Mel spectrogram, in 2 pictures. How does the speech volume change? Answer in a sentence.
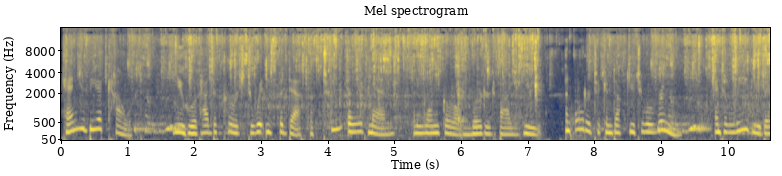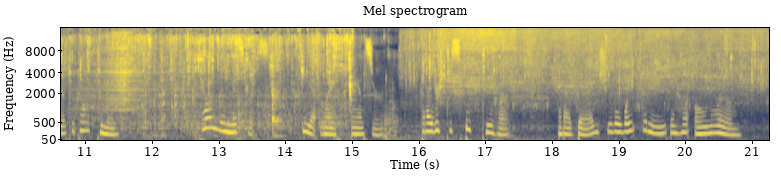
The volume of the talking stays about the same.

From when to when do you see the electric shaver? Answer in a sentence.
The electric shaver can be heard from 10.7 to 12.5 s.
